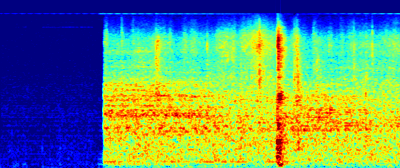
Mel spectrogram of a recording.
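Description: A folding chair clatters and knocks on the floor.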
